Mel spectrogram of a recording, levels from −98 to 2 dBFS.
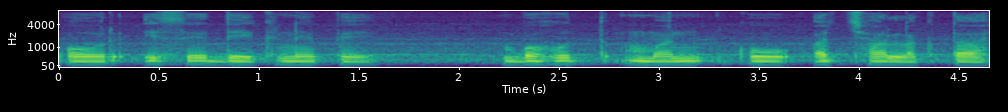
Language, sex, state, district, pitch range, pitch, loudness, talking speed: Hindi, male, Madhya Pradesh, Dhar, 105-110 Hz, 105 Hz, -19 LUFS, 115 wpm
